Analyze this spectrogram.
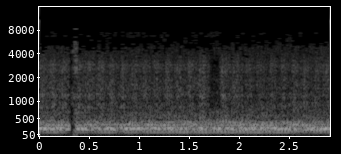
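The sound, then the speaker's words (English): A steady, loud aircraft engine drone fills the whole stretch, a continuous low rumble with a humming mid tone and one brief thump near the start, with no voices. “These engines have got to get us back.”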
